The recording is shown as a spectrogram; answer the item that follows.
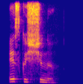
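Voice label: "эскыссьыны", Komi, female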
